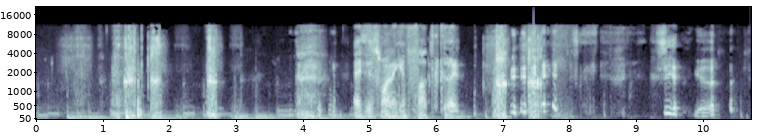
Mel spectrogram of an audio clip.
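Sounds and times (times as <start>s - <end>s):
male pig grunting and snorting: 1.0s - 3.0s, 6.8s - 7.7s
laughter: 3.8s - 4.8s, 7.1s - 9.1s
speech: 4.2s - 6.5s, 9.4s - 10.3s.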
